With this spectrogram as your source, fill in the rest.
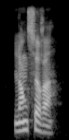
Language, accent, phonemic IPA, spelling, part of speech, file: French, France, /lɑ̃.sʁa/, lancera, verb, LL-Q150 (fra)-lancera.wav
- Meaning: third-person singular future of lancer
